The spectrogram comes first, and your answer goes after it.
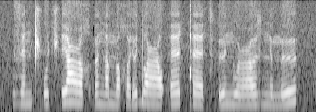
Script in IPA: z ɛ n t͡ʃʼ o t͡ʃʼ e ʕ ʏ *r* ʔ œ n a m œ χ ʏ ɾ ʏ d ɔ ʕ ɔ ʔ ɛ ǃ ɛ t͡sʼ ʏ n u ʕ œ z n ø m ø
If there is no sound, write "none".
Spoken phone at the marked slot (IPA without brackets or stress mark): χ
